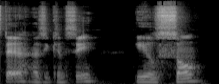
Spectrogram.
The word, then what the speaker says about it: ils sont: Ils sont, I didn't pronounce the T there. So what you really need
